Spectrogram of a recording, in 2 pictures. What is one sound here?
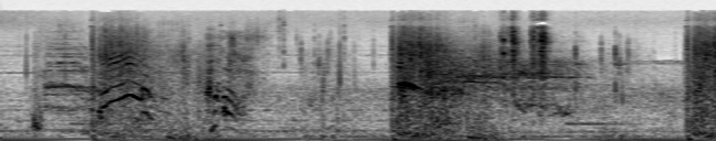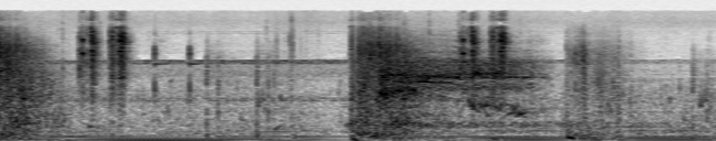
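Creatures screech and groan in pain.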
